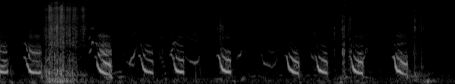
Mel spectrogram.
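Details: Grey francolin (desi teetar) calling: a steady series of harsh, downward-slurred notes repeated roughly every half second, with a burst of broad noise near the start and a noisy background.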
